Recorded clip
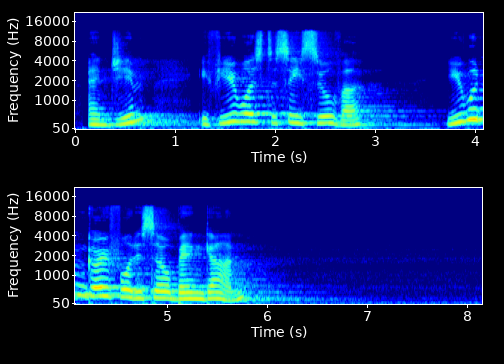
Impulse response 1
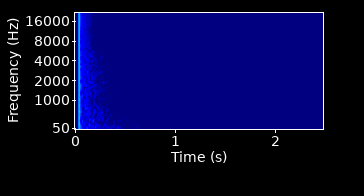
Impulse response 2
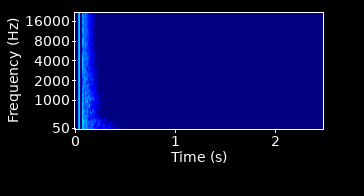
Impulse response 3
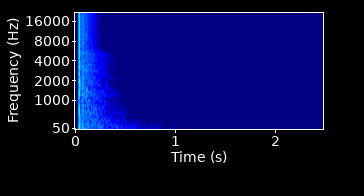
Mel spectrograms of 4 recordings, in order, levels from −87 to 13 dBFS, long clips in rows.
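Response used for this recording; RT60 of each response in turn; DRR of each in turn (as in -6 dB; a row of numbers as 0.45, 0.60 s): 1; not exponential, 0.45 s, 1.0 s; 10.0, 3.0, 1.5 dB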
